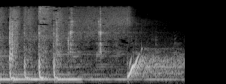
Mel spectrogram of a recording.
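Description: Logo intro music: a held synth note under a quick run of falling, water-drop-like bloops, then a rising swoosh, before the sound cuts off suddenly near the end.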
